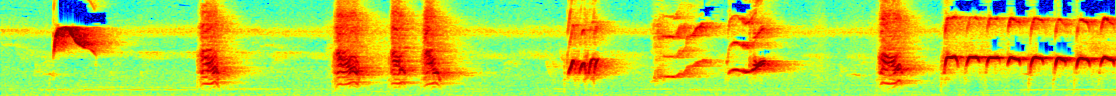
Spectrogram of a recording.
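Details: Greater green leafbird singing a varied phrase: a thin whistle, sharp chirps, a pair of twisting warbled notes, then a quick high trill of evenly repeated notes to finish.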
